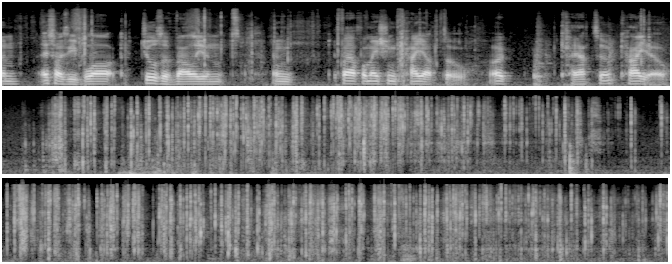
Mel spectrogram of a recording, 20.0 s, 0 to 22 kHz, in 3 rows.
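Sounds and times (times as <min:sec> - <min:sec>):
foil wrapper crinkling: 0:07.2 - 0:20.0.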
